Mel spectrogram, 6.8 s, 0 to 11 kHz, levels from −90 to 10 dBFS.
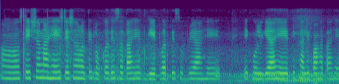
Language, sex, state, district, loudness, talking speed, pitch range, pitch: Marathi, female, Maharashtra, Gondia, -17 LUFS, 160 wpm, 215-235 Hz, 225 Hz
